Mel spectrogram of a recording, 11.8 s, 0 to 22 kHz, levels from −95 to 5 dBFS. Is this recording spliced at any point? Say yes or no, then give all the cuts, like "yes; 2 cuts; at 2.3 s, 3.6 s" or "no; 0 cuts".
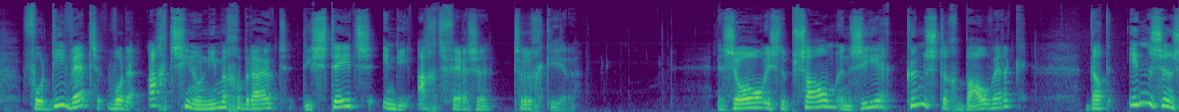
no; 0 cuts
